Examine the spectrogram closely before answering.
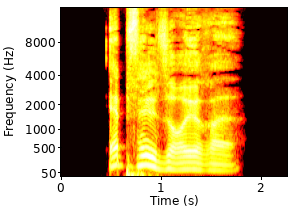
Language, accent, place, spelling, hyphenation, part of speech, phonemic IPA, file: German, Germany, Berlin, Äpfelsäure, Äp‧fel‧säu‧re, noun, /ˈɛp͡fl̩ˌzɔɪ̯ʁə/, De-Äpfelsäure.ogg
- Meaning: malic acid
